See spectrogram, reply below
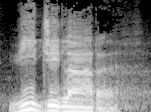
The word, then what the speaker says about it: vigilare: Włosi jak wymawiają to słowo, to wymawiają nawet miękko. Vigilare.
